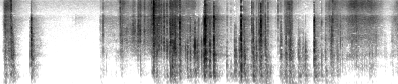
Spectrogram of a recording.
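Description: Fingertips of a ringed hand turn and brush the thin printed paper pages of a thick open dictionary. Two short, crisp rustles are followed by a brief silence, then a longer run of papery crinkling sweeps with sharp, bright flicks that gradually soften toward the end.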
